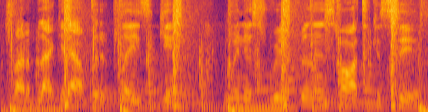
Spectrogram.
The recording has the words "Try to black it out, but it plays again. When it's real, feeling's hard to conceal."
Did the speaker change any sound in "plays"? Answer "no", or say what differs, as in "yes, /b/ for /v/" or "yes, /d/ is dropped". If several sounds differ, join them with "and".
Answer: no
